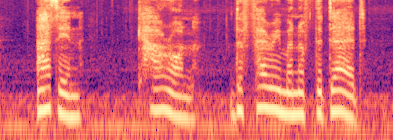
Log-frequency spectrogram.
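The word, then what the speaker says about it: Charon: The name you heard wasn't Karen. It was C H A R O N. As in Karon, the fairyman of the dead.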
